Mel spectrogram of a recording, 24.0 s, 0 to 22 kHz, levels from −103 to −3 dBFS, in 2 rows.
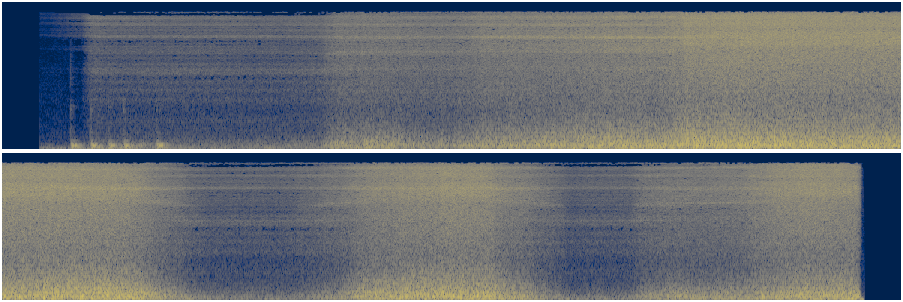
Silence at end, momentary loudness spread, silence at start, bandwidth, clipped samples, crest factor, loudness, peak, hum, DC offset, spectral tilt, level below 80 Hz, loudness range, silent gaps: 0.5 s; 22 LU; 0.9 s; 17 kHz; under 0.1%; 18 dB; -21 LUFS; -6 dBFS; none; under 0.1%; -2.5 dB/octave; -38 dBFS; 17 LU; none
